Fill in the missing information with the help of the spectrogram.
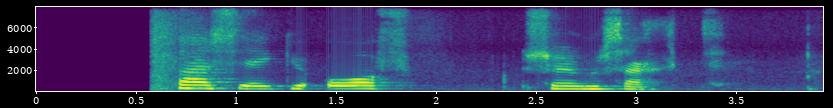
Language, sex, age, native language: Icelandic, female, 8, Icelandic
